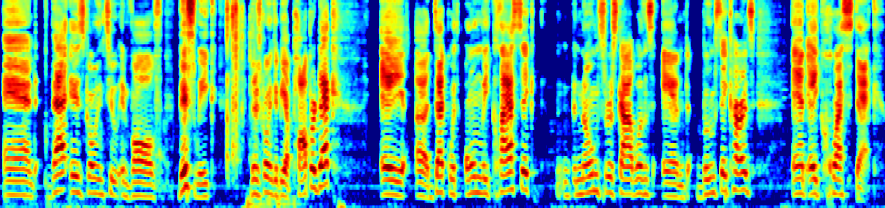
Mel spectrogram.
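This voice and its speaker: A man's voice: fairly high pitch, slow. A man hosting as an esports caster, introducing a match in a chatty, informal, explanatory way.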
